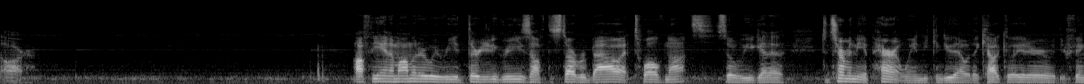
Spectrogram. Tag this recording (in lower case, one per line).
speech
